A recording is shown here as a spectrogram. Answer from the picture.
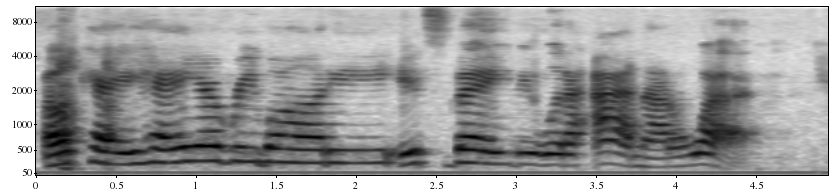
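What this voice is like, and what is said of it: Polished radio announcer voice. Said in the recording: “You got that radio voice.”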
